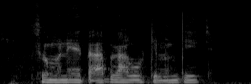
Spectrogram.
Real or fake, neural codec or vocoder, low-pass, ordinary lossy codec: fake; codec, 44.1 kHz, 3.4 kbps, Pupu-Codec; none; none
